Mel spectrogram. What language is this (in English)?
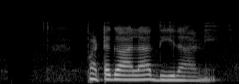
Sinhala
